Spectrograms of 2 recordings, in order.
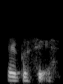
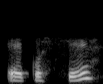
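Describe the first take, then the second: First: The word is said quickly and fluently. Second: The word is said slowly and carefully. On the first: "the fluent pronunciation" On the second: "the slow pronunciation"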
